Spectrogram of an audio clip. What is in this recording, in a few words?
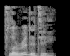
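"floridity", British English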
